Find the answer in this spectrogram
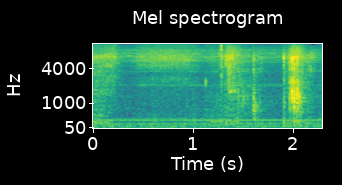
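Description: Faint handling noise: a few light clicks in the second half as a tiny quadcopter battery is picked up off a table, over a steady low hum.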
